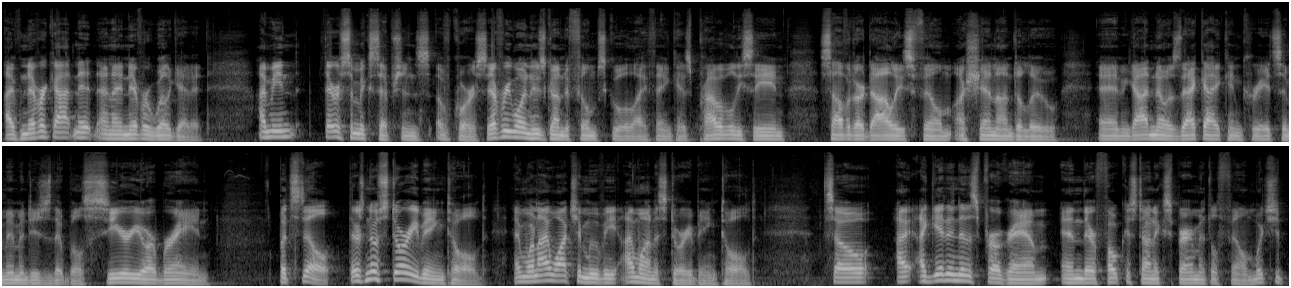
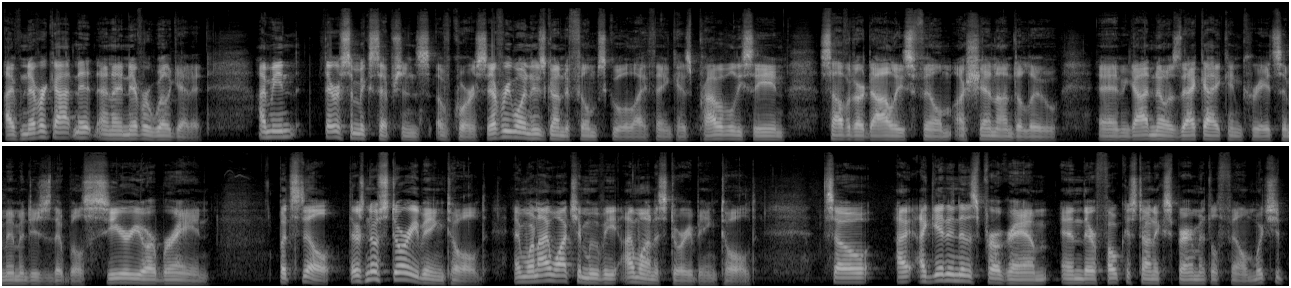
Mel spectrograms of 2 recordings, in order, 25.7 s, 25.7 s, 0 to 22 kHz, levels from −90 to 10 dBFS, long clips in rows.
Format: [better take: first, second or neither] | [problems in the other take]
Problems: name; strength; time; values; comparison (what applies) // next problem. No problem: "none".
first | thin; somewhat; fading below 400 Hz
